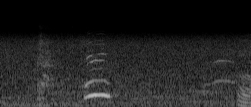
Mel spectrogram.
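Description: A cat meows a few times, short and fairly soft, with faint background noise between the calls.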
